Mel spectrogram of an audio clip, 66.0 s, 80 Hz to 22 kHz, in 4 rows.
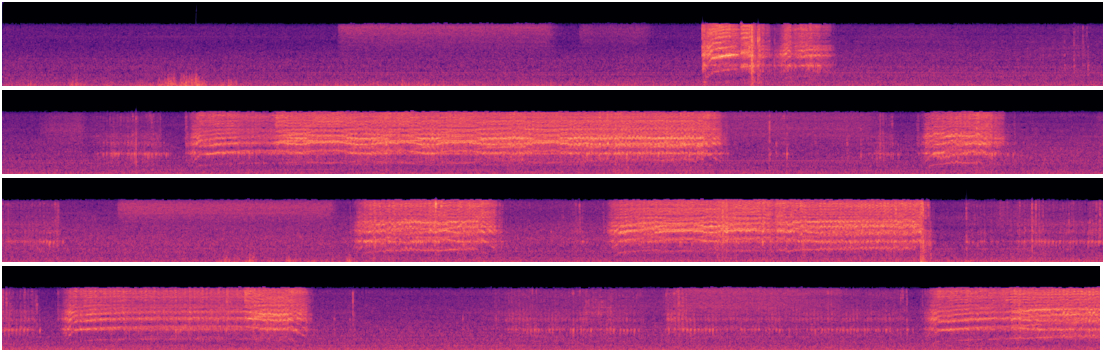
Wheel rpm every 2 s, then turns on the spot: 0, 0, 0, 0, 0, 90, 20, 0, 0, 40, 160, 160, 160, 100, 10, 60, 10, 0, 0, 100, 30, 120, 160, 80, 20, 100, 160, 20, 20, 20, 20, 30, 150.
40-42 46-50 54-62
